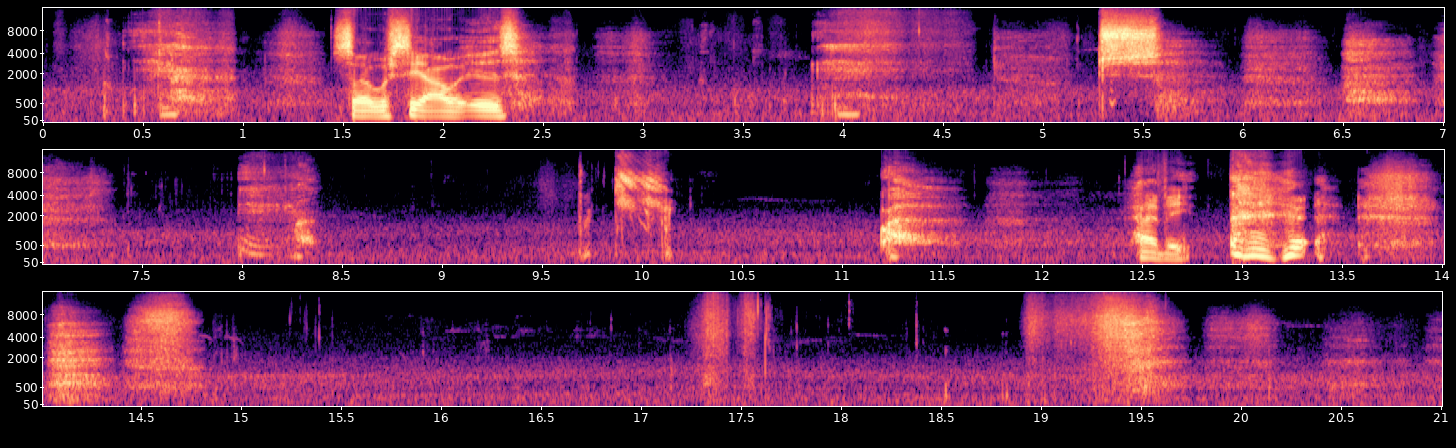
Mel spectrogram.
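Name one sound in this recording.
A young man breathes out hard with effort.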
